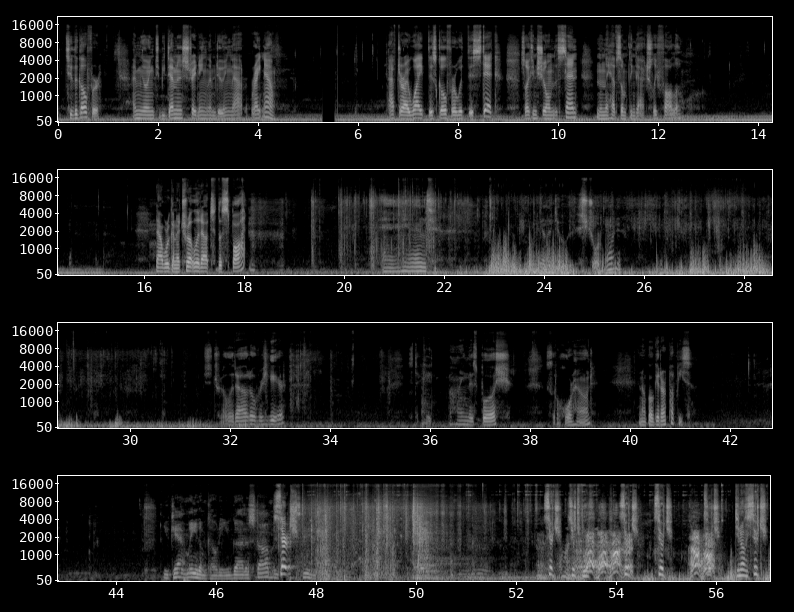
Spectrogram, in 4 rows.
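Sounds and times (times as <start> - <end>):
steady low rumble: 0.0 - 36.7, 50.5 - 57.0
footsteps on gravel: 18.2 - 31.2, 33.1 - 34.2, 53.0 - 54.3
leashes rustling and clinking: 18.8 - 24.6, 47.7 - 56.3.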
